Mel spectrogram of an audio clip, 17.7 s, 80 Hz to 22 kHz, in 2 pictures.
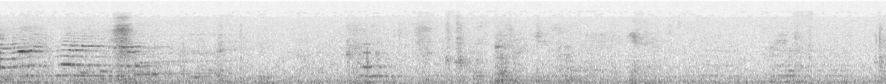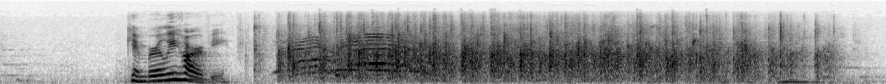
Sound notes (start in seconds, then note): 11.3 applause; 11.5 cheering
